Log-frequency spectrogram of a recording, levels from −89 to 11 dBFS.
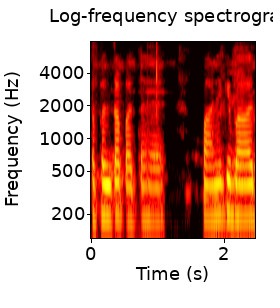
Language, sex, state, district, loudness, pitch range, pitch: Hindi, female, Bihar, Kishanganj, -24 LUFS, 185-200 Hz, 190 Hz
